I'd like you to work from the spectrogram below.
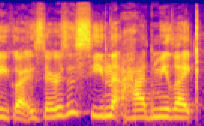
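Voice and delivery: ordinary delivery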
